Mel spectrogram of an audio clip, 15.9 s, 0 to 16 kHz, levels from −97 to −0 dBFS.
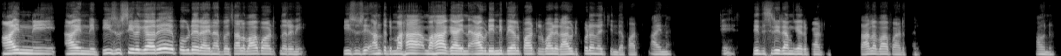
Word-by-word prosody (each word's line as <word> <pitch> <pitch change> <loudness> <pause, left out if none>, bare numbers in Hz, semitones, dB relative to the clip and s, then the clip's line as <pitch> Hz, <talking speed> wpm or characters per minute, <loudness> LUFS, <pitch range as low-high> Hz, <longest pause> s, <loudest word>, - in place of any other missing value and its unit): ఆయన్ని 200 -2 +4 0.5
ఆయన్ని 175 -4 +2
'పి 205 +3 -3
సుశీల' 220 +1 +1
గారే 220 +3 +6 0.2
పొగిడారు 205 -1 +1
ఆయన 175 0 0
అబ్బా! 165 +2 -5
చాలా 175 0 -1
బాగా 180 +1 +1
పాడుతున్నారని. 165 -2 -5 0.6
'పి 190 +1 -5
సుశీల' 185 0 -5
అంతటి 190 -2 -3
మహా 190 +3 +4 0.3
మహాగాయని 180 -2 +4
ఆవిడ 180 -1 +3
ఎన్ని 180 +1 0
వేల 180 0 +3
పాటలు 175 -2 -1
పాడారో 170 -2 0
ఆవిడకి 165 -2 -3
కూడా 185 0 -1
నచ్చింది 145 -4 -8
ఆ - - -40
పాట. 140 -1 -9 0.3
ఆయన 150 -1 -6 0.8
తే - - -12 0.5
'సిద్ 175 -2 -3
శ్రీరామ్' 190 -3 -1
గారి 160 -2 -3
పాటలు 140 -4 -10 0.5
చాలా 165 +3 -2
బా 165 - -1
పాడతారు. 135 -2 -12 1.8
అవును. 145 -3 -8
175 Hz, 135 wpm, -22 LUFS, 160-190 Hz, 1.8 s, గారే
